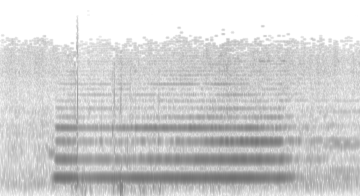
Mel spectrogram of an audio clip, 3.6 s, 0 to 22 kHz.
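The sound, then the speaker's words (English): A train horn sounds one long, steady, loud blast over the rumble of a train running through snow in northeast China at around minus thirty degrees. A couple of sharp clacks are heard near the start of the blast. “Seeing that their trains shuttle through the snow at minus 30 odd degrees”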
